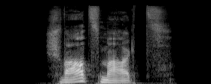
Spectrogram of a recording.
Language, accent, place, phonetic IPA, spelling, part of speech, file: German, Germany, Berlin, [ˈʃvaʁt͡sˌmaʁkt͡s], Schwarzmarkts, noun, De-Schwarzmarkts.ogg
- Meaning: genitive singular of Schwarzmarkt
